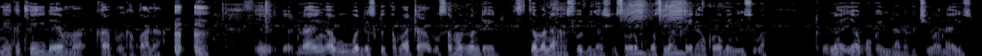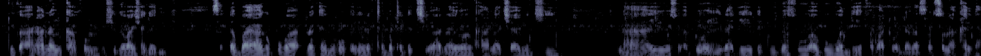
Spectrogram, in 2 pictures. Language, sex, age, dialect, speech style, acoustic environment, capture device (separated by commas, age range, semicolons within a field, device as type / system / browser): Hausa, male, 25-34, Nigeria - Kano, happy, nature; appliances, mobile / Linux / Chrome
